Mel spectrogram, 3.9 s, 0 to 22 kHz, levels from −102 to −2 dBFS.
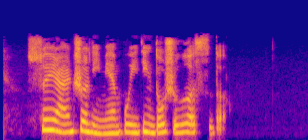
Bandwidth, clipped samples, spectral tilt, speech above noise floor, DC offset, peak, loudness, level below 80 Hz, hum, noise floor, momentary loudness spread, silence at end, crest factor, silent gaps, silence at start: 8 kHz; under 0.1%; -3.5 dB/octave; 59 dB; under 0.1%; -2 dBFS; -15 LUFS; -60 dBFS; none; -74 dBFS; 13 LU; 1.1 s; 14 dB; none; 0.35 s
